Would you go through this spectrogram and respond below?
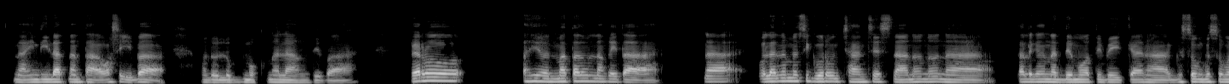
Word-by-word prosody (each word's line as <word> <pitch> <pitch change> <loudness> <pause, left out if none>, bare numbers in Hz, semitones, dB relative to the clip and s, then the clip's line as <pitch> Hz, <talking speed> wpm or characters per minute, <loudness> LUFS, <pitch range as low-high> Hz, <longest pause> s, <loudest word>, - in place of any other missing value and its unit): na 105 -2 -1
hindi 110 +1 +1
lahat 115 0 +4
ng 115 0 0
tao, 100 0 +2
kasi 115 -2 -4
iba 110 -1 +2 0.3
malulugmok 105 0 -2
nalang, 100 -3 -1
'di 95 - -6
ba? 90 +3 -5 0.5
Pero, 165 +2 +5 0.6
ayun 140 -1 +2
matanong 140 +1 +2
lang 130 - -1
kita 105 -6 +1 0.4
na, 130 0 0 0.2
wala 140 - +3
naman 150 +1 +2
sigurong 135 -2 +1
chances 120 -1 -2
na 110 -1 +1
ano 120 +1 -2
'no, 125 0 -2
na 105 -3 -1 0.3
talagang 120 0 0
na-demotivate 110 -1 +1
ka 110 0 0
na 105 -1 0
gustong-gusto 120 +1 -1
115 Hz, 145 wpm, -23 LUFS, 105-130 Hz, 0.6 s, Pero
